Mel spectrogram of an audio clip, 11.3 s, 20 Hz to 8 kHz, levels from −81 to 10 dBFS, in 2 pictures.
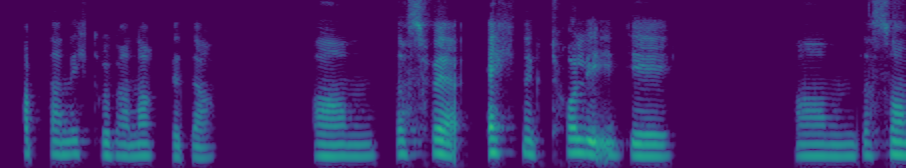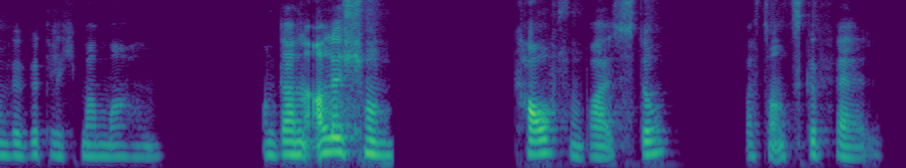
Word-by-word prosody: habe 195 Hz, 0 st, -12 dB
da 185 Hz, -, -10 dB
nicht 185 Hz, 0 st, -14 dB
drüber 170 Hz, -2 st, -11 dB
nachgedacht. 155 Hz, -3 st, -14 dB, 0.6 s
Ähm, 165 Hz, 0 st, -9 dB
das 190 Hz, +1 st, -8 dB
wäre 195 Hz, -3 st, -2 dB, 0.2 s
echt 205 Hz, 0 st, -5 dB
'ne 195 Hz, -1 st, -11 dB
tolle 205 Hz, -2 st, -4 dB
Idee. 165 Hz, -2 st, -7 dB, 0.7 s
Ähm, 165 Hz, 0 st, -11 dB
das 175 Hz, +1 st, -13 dB
sollen 180 Hz, -2 st, -5 dB
wir 170 Hz, -, -5 dB
wirklich 170 Hz, -2 st, -10 dB
mal 165 Hz, -1 st, -6 dB
machen. 155 Hz, -1 st, -11 dB, 0.6 s
Und 180 Hz, -1 st, -6 dB
dann 185 Hz, -1 st, +7 dB
alles 215 Hz, +2 st, +9 dB
schon 185 Hz, -3 st, +3 dB, 0.8 s
kaufen, 190 Hz, -5 st, +5 dB
weißt 155 Hz, +3 st, -2 dB
du, 190 Hz, +2 st, +2 dB, 0.5 s
was 170 Hz, 0 st, -12 dB
uns 160 Hz, -, -4 dB
gefällt. 180 Hz, -4 st, -5 dB
175 Hz, 155 wpm, -26 LUFS, 160-185 Hz, 0.8 s, alles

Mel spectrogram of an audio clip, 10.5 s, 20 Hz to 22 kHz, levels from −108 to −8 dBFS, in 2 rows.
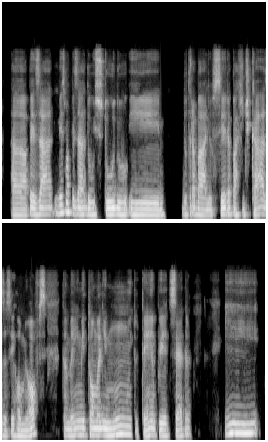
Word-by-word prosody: Apesar, 115 Hz, +3 st, -1 dB
mesmo 145 Hz, +4 st, 0 dB
apesar 120 Hz, -6 st, 0 dB
do 115 Hz, -1 st, 0 dB
estudo 115 Hz, 0 st, +2 dB
e 110 Hz, -1 st, +1 dB, 0.4 s
do 110 Hz, -, -7 dB
trabalho 105 Hz, -3 st, -2 dB
ser 115 Hz, +4 st, 0 dB
a -, -, -2 dB
partir 110 Hz, -2 st, -4 dB
de 110 Hz, -, -3 dB
casa, 115 Hz, 0 st, -2 dB
ser 105 Hz, +1 st, -4 dB
home 105 Hz, -1 st, +1 dB
office, 135 Hz, +8 st, 0 dB, 0.3 s
também 120 Hz, +1 st, -2 dB
me 130 Hz, -1 st, 0 dB
toma, 125 Hz, 0 st, +2 dB
ali, 125 Hz, 0 st, +3 dB
muito 140 Hz, +2 st, +2 dB
tempo 120 Hz, +2 st, 0 dB
e 110 Hz, -, +3 dB
etcétera. 110 Hz, 0 st, -2 dB, 0.7 s
E, 165 Hz, +1 st, +3 dB
115 Hz, 140 wpm, -23 LUFS, 110-125 Hz, 0.7 s, ali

